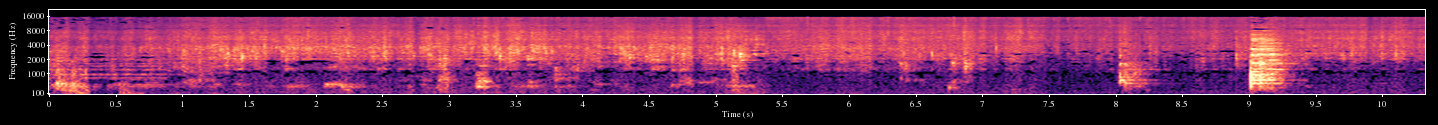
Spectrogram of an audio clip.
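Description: Metal bowls clank together.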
